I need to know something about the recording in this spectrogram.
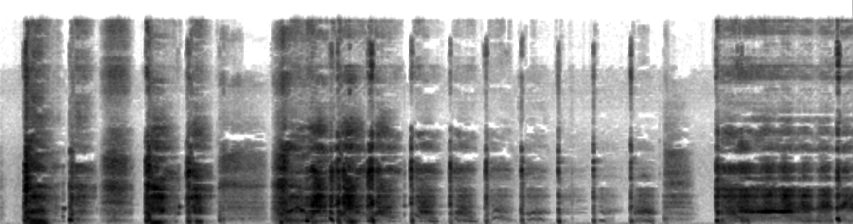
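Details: Person with a cold last week, congestion in the lungs, feeling better now: congested cough with a barking quality; wet cough.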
